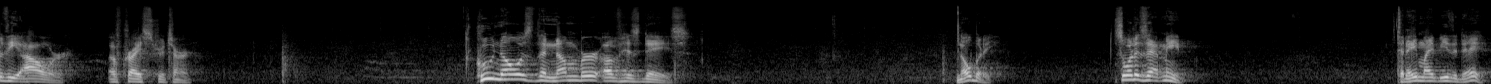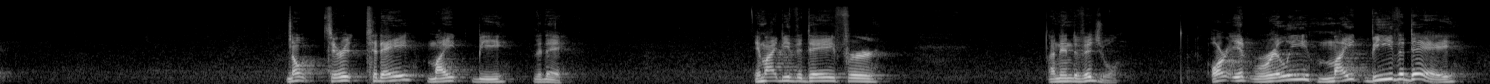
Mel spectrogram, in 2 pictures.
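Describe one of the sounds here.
A man speaks with animation through a microphone, in phrases with pauses, in a room with a slight echo.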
